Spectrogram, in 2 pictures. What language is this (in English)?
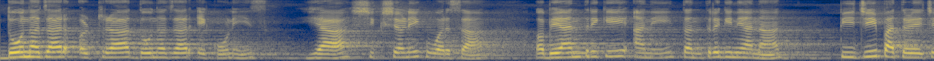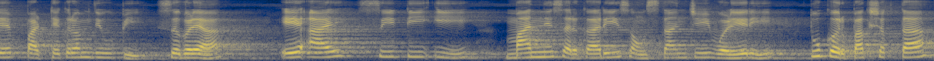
Konkani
